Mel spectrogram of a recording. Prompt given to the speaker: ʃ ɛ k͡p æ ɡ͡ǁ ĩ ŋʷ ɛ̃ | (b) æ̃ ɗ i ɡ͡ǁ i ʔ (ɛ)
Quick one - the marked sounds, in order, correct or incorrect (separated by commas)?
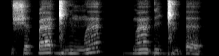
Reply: correct, correct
